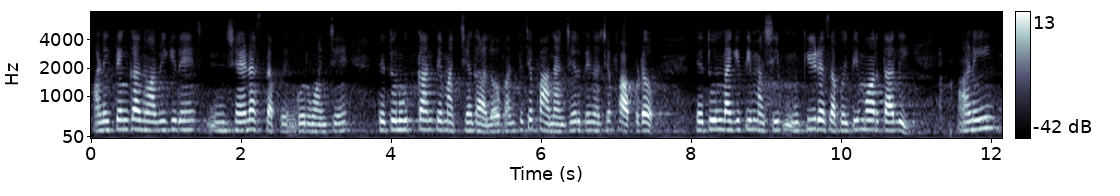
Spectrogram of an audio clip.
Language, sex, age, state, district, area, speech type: Goan Konkani, female, 30-45, Goa, Tiswadi, rural, spontaneous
